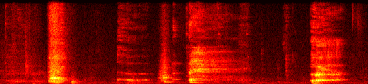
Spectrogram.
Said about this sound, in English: LaCroix burp.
